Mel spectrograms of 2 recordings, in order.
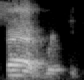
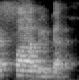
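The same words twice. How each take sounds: First: "fabric" as FE-brik; English "fabric" with an open "eh" in the first syllable; English pronunciation. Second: Said in the usual way. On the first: Shown as a demonstration. Teacher contrasting a false cognate, English "fabric". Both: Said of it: "a gente é fábrica".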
